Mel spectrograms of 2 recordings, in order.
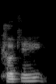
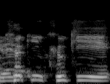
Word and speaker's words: Kooky: Well, Kooky, it works both ways. Okay. I pronounce it Cookie like a cookie, but Kooky, but it's spelled like that as well. So, yeah, either way it works.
